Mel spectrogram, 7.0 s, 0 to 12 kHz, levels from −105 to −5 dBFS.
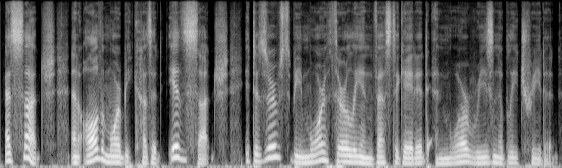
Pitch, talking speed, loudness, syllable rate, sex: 125 Hz, 180 wpm, -18 LUFS, 5.4 syllables/s, male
